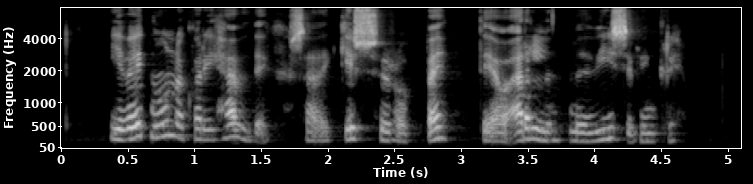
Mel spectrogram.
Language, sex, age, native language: Icelandic, female, 30-39, Icelandic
